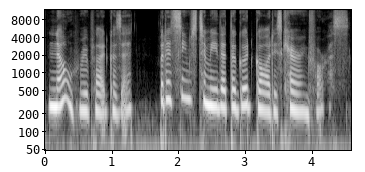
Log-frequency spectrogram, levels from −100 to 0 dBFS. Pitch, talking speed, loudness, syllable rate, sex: 250 Hz, 210 wpm, -17 LUFS, 5.0 syllables/s, female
